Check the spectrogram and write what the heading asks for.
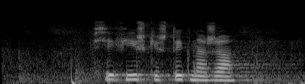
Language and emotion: Russian, neutral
